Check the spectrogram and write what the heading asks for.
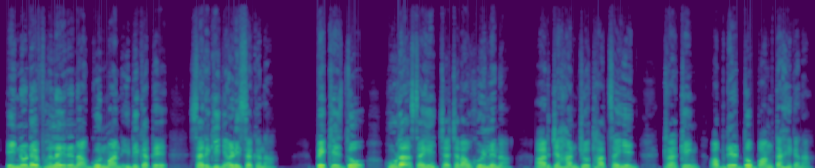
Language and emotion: Santali, angry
